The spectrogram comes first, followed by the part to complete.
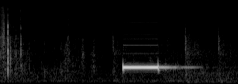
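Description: Electronic beep from the public comment speaking timer: one steady mid-pitched tone about half a second long that then fades out. It sounds a little over a second in, as the speaker's countdown reaches zero, signalling that his time is up.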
